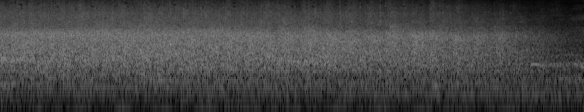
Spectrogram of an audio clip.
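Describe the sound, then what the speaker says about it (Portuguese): A church congregation bursts into thick, even applause during a worship service. The sound holds strong for several seconds, then tapers and softens toward the end. "Dá uma salva de palmas para Jesus."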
